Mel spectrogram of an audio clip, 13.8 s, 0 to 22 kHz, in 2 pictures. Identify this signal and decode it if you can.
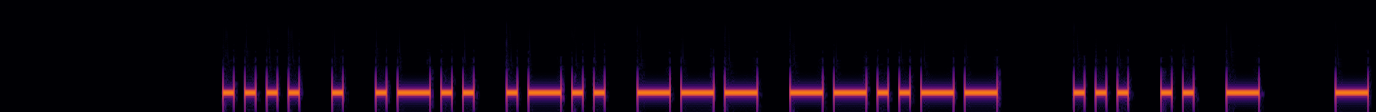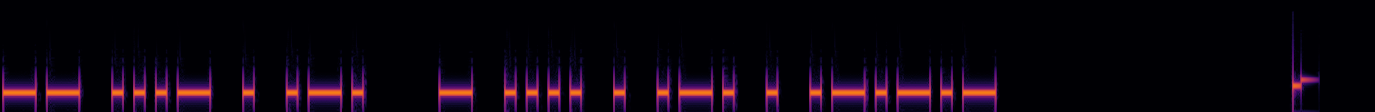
Morse code, heard as a keyed tone, about 22 wpm, 700 Hz. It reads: HELLO, SIT OVER THERE.
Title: Sentences from Top 1100 Words 22wpm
